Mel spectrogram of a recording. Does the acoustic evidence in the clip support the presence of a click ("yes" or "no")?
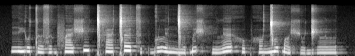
yes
